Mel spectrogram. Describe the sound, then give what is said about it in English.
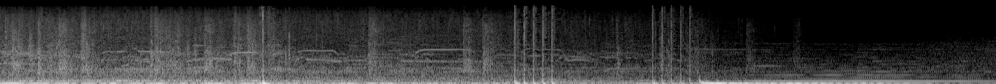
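Distant explosions rumble through a battle soundscape, mixed with rapid bursts of gunfire, and a heavier deep boom rolls out near the end before fading into a low drone. “There's a lot of explosions happening.”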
